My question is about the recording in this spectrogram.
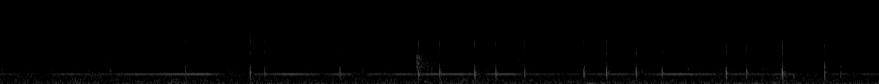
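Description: Near silence: a faint steady hum, broken briefly early on, with faint light ticks of a stylus tapping on an iPad screen during handwriting.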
